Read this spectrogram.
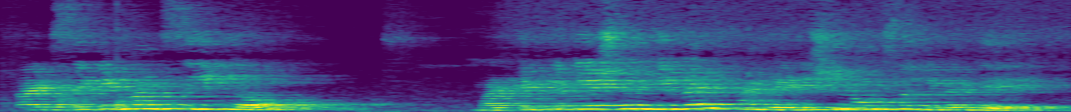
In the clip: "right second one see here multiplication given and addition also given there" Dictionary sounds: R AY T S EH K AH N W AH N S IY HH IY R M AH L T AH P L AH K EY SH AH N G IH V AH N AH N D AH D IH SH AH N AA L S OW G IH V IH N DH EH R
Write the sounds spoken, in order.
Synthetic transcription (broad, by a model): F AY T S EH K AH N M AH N S IY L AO W M AH L T AH P L AH K EY SH AH N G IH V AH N AH N D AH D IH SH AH N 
